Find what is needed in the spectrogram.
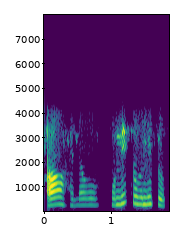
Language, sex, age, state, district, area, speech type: Assamese, female, 18-30, Assam, Golaghat, rural, conversation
